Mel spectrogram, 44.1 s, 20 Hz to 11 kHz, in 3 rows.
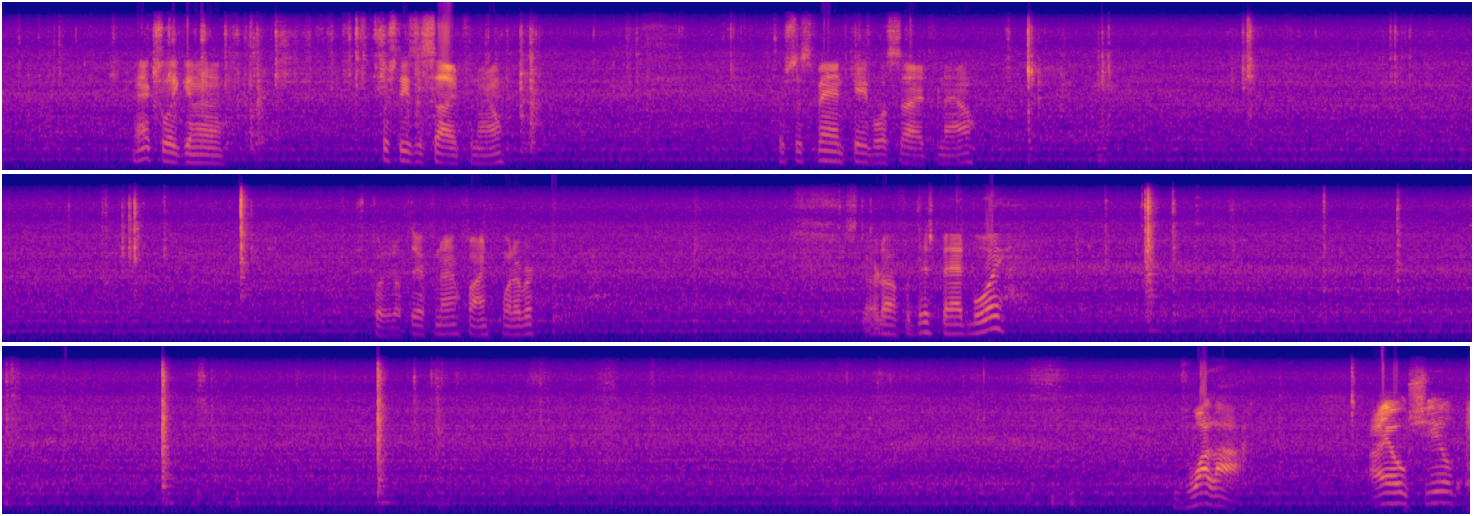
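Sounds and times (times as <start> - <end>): steady background hum: 0.0 - 44.0.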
